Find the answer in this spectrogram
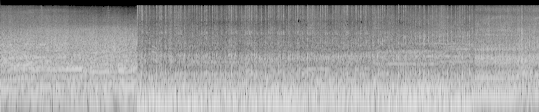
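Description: Drag race car engines running at the start line as the cars stage. About three seconds in the sound changes abruptly to a deeper, heavier engine sound, with voices in the background.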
